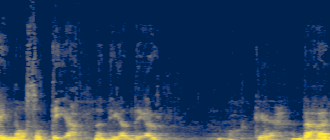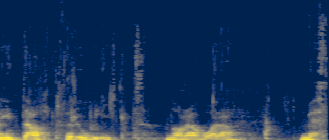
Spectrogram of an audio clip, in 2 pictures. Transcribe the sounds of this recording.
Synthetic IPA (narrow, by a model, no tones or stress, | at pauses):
ɛŋnaɔsʊt̪̚d̪eːɛnɦeːld̪eːl | ɔkd̪ɛɦæːɾæɾɪnt̪əalt̪fœɾuːliːkt̪ | noːɾaːvːoːɾa | mɛs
